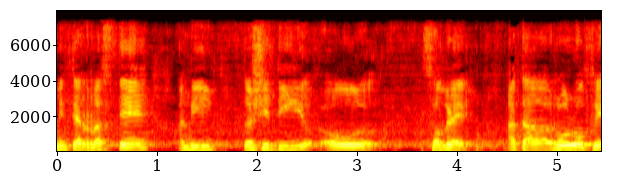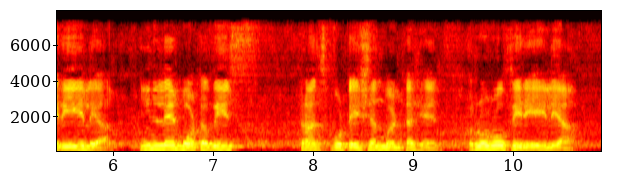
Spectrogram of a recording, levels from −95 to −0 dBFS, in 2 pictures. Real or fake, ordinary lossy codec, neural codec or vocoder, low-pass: fake; AAC, 48 kbps; codec, 16 kHz, 4.8 kbps, FACodec; 7.2 kHz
